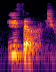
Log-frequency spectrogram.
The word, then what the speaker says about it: efferent: And the reason why I pronounce it like that, you guys, is that it just makes it to sound more distinct. Technically, you'd say efferent, right? But efferent and afferent, right?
